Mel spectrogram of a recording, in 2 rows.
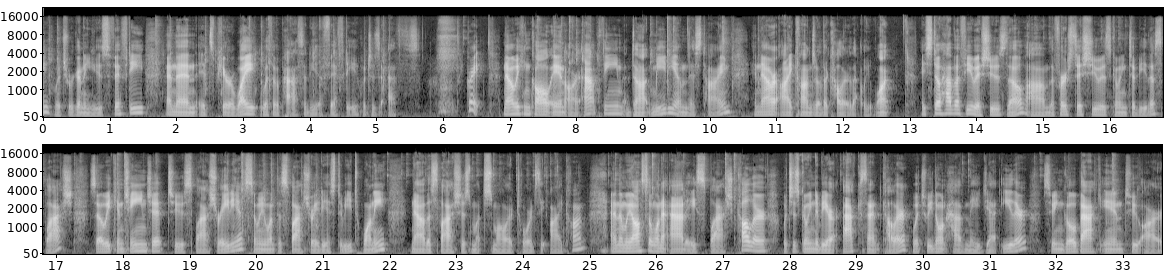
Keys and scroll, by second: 0.0-0.7 typing, 1.9 shift+f, 4.1 End, 4.4 ;, 5.3 ctrl+s, 7.5-8.8 typing, 9.2 Down, 9.4 Return, 10.5 ctrl+s, 18.0-20.7 typing, 19.6 Down, 21.1 ctrl+s, 26.0-26.8 typing, 27.1 Return, 33.1 Return.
